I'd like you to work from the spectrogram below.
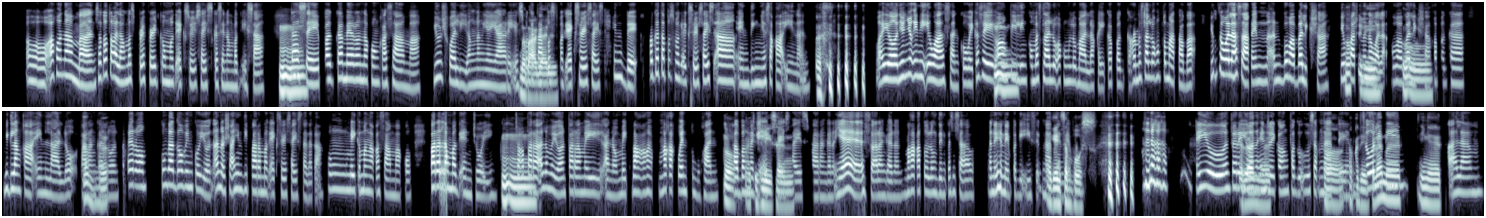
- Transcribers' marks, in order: in English: "preferred"; in English: "usually"; laugh; in English: "Against"; chuckle; laugh
- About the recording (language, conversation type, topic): Filipino, unstructured, Ano ang mga positibong epekto ng regular na pag-eehersisyo sa kalusugang pangkaisipan?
